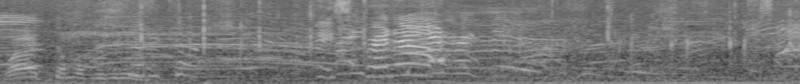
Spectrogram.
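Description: Voices of young children and adults talking and calling out, with a steady low hum underneath.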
